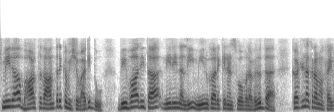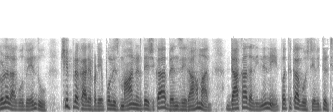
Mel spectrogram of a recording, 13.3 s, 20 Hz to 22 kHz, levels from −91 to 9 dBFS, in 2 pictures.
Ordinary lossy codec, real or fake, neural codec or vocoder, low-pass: AAC, 24 kbps; fake; codec, 16 kHz, about 1 kbps, DyCAST, with the encoder's durations; 5.4 kHz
